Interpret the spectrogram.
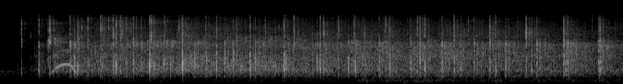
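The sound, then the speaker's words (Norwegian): An audience breaks into sustained applause for a woman called up to speak, a dense wash of many hands clapping at steady loudness for several seconds, with a brief whistle near the start. “Gi henne en stor applaus.”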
